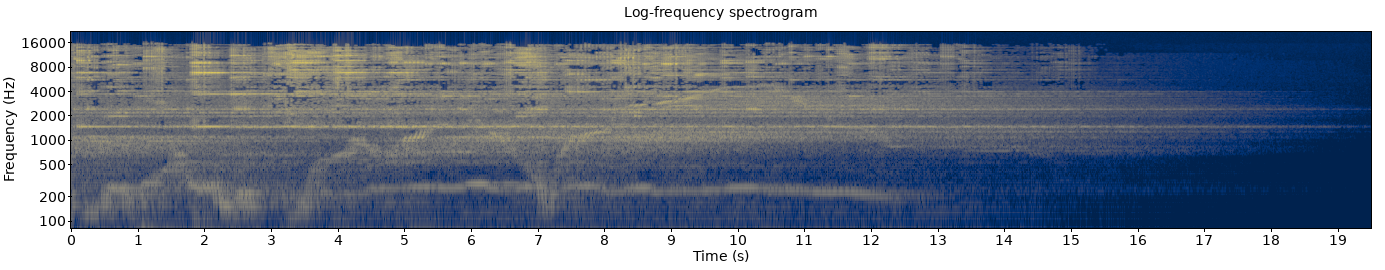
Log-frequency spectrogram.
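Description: Closing bars of an ambient downtempo electronic track. Gliding synth tones sweep up and down over steady ringing tones, and everything fades out to silence by the end.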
